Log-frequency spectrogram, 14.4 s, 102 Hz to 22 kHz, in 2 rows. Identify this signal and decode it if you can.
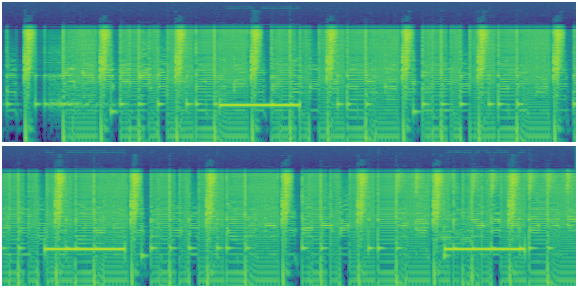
Ringback tone (Europe, 425 Hz), with noise.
